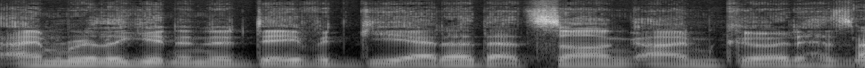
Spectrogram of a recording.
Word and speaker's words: Guetta: It's David Guetta.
